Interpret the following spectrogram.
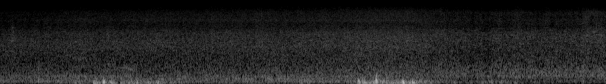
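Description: Steady outdoor hiss with low rumbles of wind buffeting the phone's microphone, once about a second in and again near the middle.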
